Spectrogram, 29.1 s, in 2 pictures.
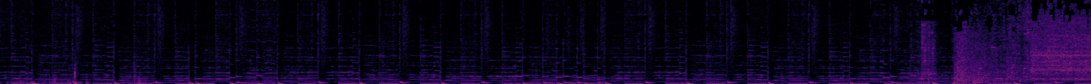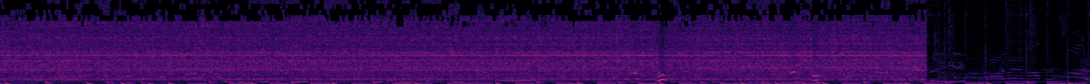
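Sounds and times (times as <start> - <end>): hair dryer running: 12.5 - 27.0.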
